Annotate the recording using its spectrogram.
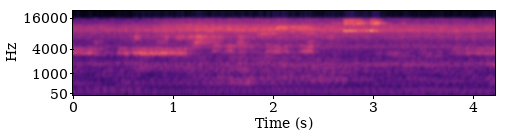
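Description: Busy street ambience: a steady low rumble of traffic with faint voices in the background and a thin high tone that comes and goes.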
